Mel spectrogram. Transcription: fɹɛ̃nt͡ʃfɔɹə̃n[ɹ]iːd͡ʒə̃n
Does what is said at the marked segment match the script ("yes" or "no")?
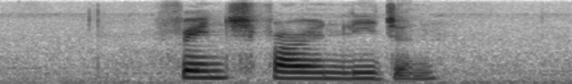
no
